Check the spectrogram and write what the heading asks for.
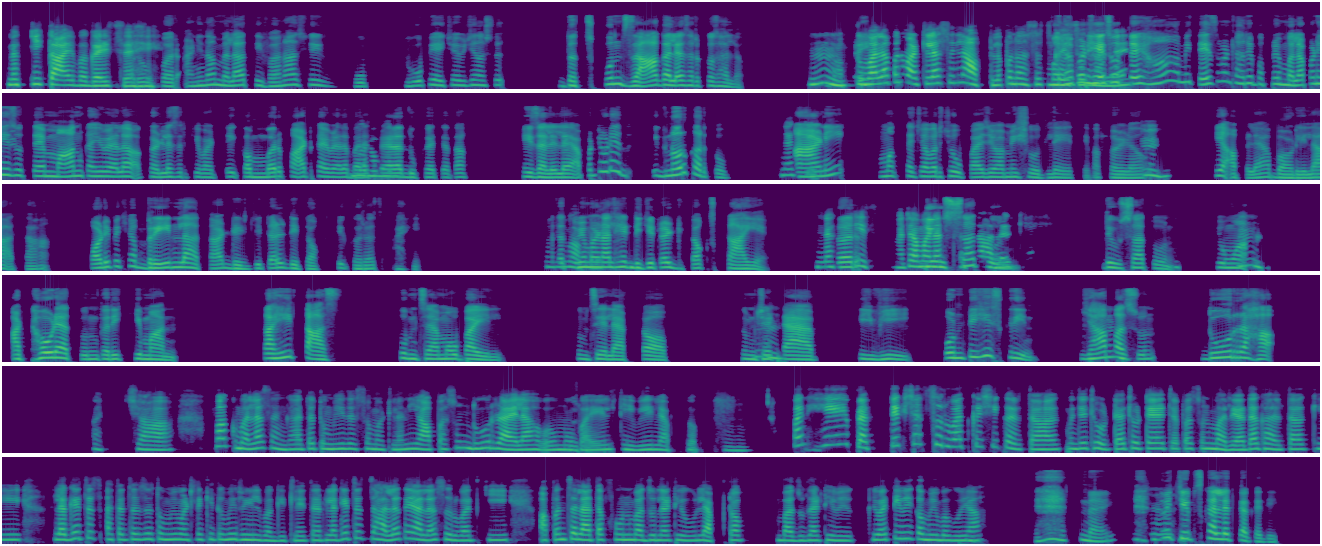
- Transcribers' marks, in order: other background noise; surprised: "बापरे!"; tapping; surprised: "अरे बापरे!"; in English: "ब्रेनला"; in English: "डिजिटल डिटॉक्सची"; surprised: "अरे बापरे!"; in English: "डिजिटल डिटॉक्स"; other noise; chuckle
- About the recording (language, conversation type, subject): Marathi, podcast, डिजिटल डीटॉक्स कधी आणि कसा करतोस?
